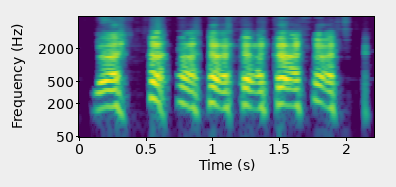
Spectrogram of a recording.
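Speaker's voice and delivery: big burst of laughter; loud laugh. Real, not acted. Laughing at memory.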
